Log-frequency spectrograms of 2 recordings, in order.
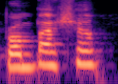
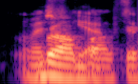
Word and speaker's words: Brombacher: As with the company's Resident Evil Showcase event in January, Brittany Bombacher, is it Bombacher? Brombacher. I think so. Brombacher, that's it.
